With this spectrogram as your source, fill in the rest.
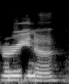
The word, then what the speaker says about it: Maryna: Marina.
